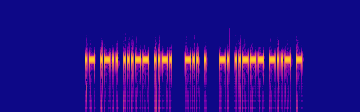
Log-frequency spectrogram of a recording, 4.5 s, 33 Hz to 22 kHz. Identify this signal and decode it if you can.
Morse code, heard as a keyed tone, about 52 wpm, 700 Hz. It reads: AL3F DE N2XT
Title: USA Callsign DE Callsign - 4 Characters - 50wpm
